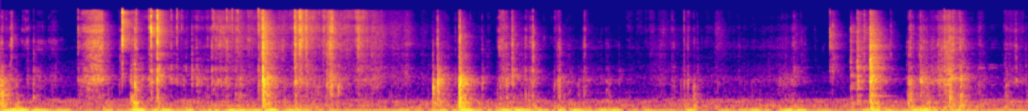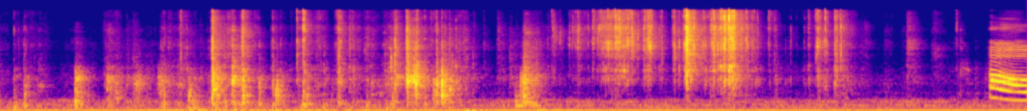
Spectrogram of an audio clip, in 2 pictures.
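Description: Plastic wrapping crinkling and tearing as a sealed box of trading cards is opened, with the cardboard box and cards being handled. The sound is a run of irregular crackles and clicks.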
